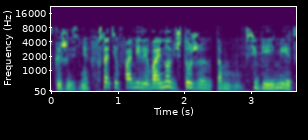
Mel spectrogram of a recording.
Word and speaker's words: Войнович: Есть какие-то семейные предания, и есть у меня книга, между прочим, из Сербии, наш род Войнович, правильное ударение Войнович.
